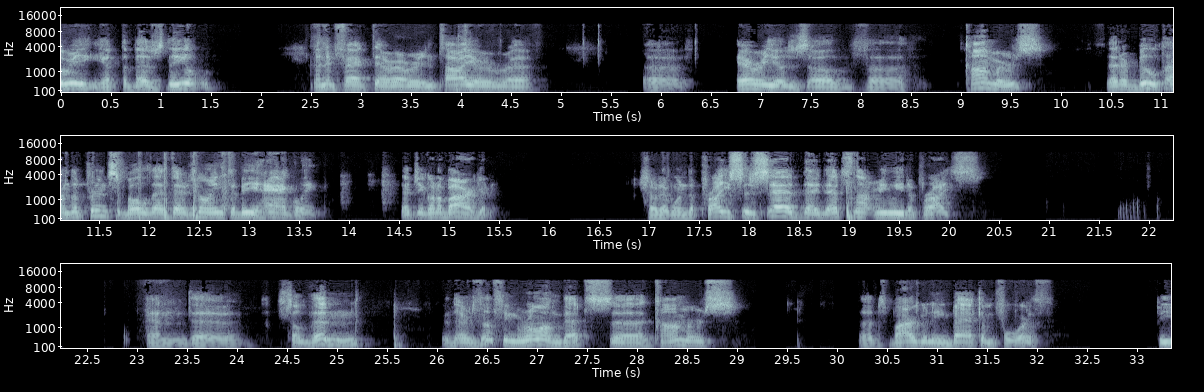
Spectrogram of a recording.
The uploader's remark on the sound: This lecture on Pirkei Avot- Ethics of the Fathers was recorded LIVE via Zoom in Jerusalem on August 9, 2020.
